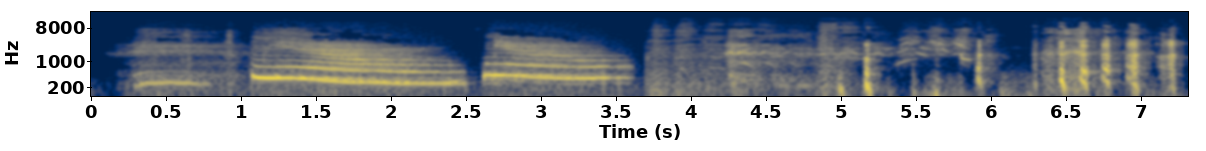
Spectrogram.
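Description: A voice imitates a cat with two loud, drawn-out meows that slide downward in pitch, followed by a run of short clicks, gasps and hiccup-like bursts.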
